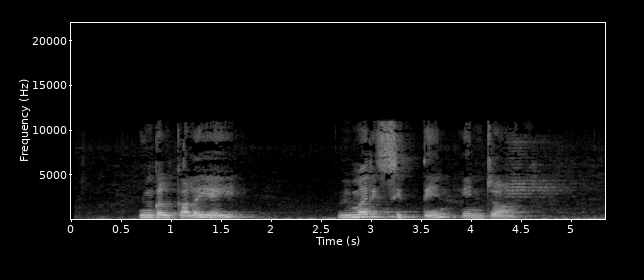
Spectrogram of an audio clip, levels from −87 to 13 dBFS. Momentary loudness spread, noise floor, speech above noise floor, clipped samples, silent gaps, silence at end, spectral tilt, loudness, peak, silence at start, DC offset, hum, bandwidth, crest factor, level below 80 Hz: 19 LU; -53 dBFS; 34 dB; under 0.1%; none; 0.1 s; -4.5 dB/octave; -20 LUFS; -4 dBFS; 0.7 s; under 0.1%; none; 11.5 kHz; 16 dB; -54 dBFS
